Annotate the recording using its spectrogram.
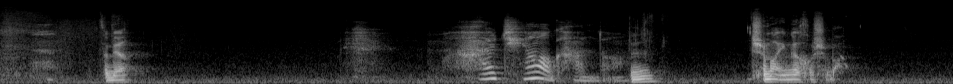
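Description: A young man speaks softly and playfully, close by.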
